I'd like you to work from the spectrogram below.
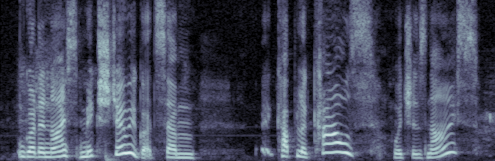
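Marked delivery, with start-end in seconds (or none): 1.3-4.8 unexpectedly very high-pitched voice. Describing animals at a waterhole, voice going high-pitched. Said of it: "my voice went so high pitched there".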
